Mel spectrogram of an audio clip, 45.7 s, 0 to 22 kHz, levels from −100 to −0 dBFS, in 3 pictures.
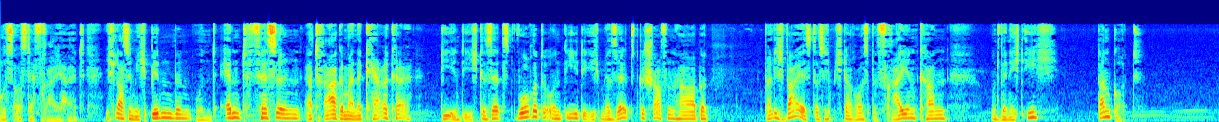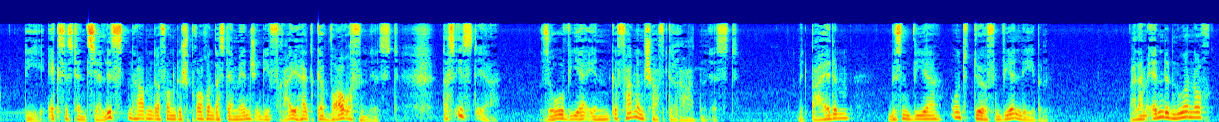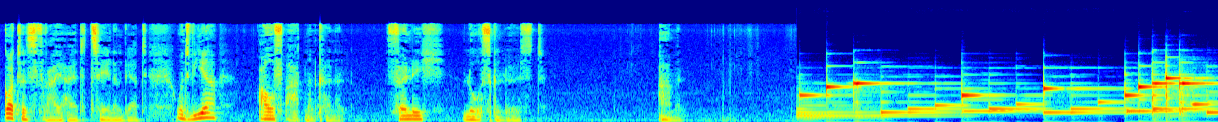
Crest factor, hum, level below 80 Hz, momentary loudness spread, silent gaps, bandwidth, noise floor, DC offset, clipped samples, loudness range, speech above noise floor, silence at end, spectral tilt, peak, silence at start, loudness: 24 dB; none; -50 dBFS; 19 LU; none; 10.5 kHz; -60 dBFS; under 0.1%; under 0.1%; 8 LU; 35 dB; 0 s; -3.5 dB/octave; 0 dBFS; 0 s; -23 LUFS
